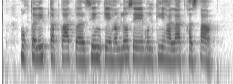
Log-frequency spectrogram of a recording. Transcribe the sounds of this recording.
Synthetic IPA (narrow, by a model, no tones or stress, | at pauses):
mʊxt̪əlɪft̪ɐbkaːt̪̚pɐɾsɪ̃ŋɡkeɦɐmlõsemʊlkiɦaːlaːt̪xɐst̪aː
